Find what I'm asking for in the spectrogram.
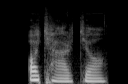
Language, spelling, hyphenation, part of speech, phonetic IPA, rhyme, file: Hungarian, agyhártya, agy‧hár‧tya, noun, [ˈɒchaːrcɒ], -cɒ, Hu-agyhártya.ogg
- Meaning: meninx (membrane of the brain)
